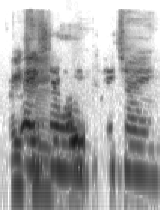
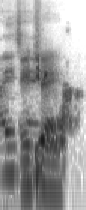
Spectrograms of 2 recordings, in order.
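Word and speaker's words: Achane: A-Chain, Devon A-Chain.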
